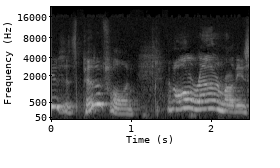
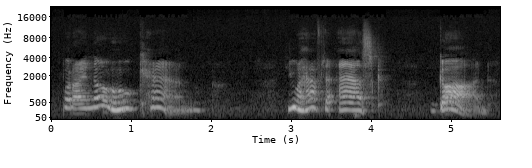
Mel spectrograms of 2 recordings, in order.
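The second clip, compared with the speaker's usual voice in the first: put-on high, crackly old woman voice; wise old woman; 6 semitones higher, slower than usual. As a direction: play a creaky village crone.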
